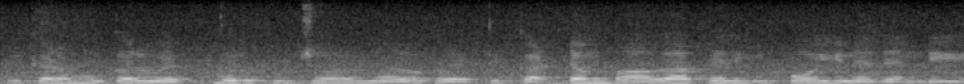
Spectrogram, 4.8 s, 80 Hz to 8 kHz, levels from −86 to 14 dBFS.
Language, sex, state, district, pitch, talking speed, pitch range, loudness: Telugu, female, Andhra Pradesh, Anantapur, 205 Hz, 135 wpm, 195-215 Hz, -18 LUFS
